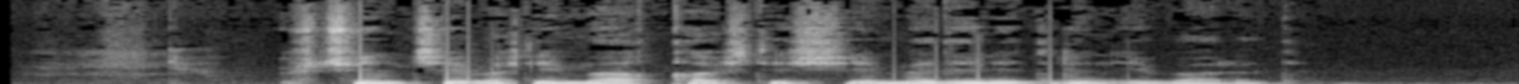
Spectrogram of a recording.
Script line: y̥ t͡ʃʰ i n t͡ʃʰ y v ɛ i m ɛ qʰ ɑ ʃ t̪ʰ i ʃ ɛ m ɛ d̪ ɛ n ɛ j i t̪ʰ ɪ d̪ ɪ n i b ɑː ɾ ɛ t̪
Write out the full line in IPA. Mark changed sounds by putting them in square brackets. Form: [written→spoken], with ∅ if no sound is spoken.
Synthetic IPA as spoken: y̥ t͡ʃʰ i n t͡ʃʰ [y→i] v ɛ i m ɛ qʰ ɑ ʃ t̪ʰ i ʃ [ɛ→i] m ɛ d̪ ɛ n [ɛ→i] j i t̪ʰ ɪ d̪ ɪ n i b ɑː ɾ ɛ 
